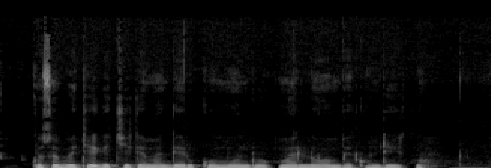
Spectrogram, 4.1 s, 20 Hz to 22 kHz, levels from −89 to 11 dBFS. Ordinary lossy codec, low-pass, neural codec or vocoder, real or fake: MP3, 96 kbps; 19.8 kHz; none; real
